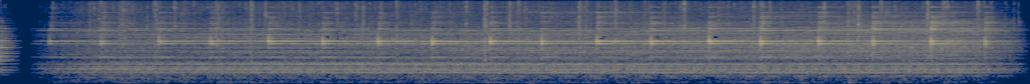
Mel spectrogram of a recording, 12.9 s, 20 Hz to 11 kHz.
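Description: O scale model train rolling past on the track with a steady running hum and a regular sharp click about every 0.7 seconds.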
